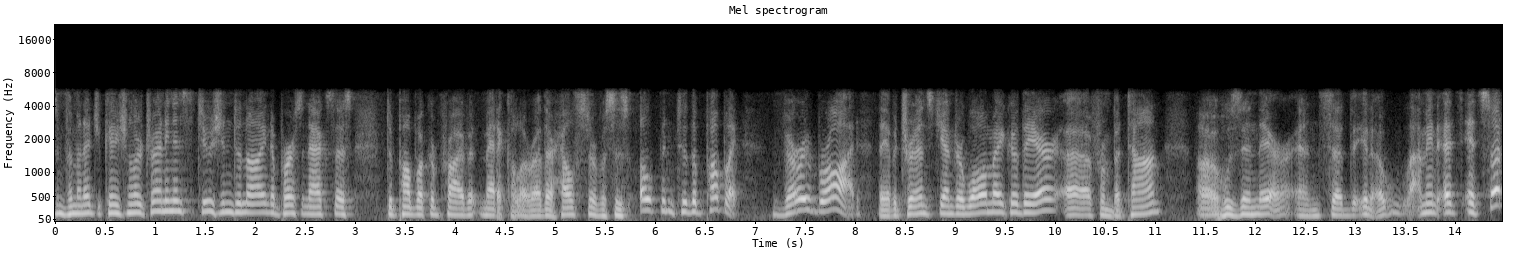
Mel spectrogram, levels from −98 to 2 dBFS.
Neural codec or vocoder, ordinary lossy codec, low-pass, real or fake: codec, 16 kHz, 0.5 kbps, X-Codec, WavLM features, trained on Multilingual LibriSpeech; Opus, 16 kbps; 5.4 kHz; fake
